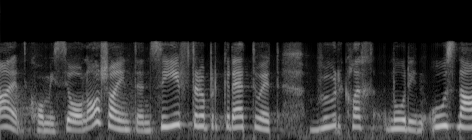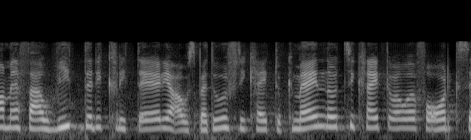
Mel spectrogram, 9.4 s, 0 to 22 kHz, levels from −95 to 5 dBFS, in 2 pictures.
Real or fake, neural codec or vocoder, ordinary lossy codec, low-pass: fake; codec, 16 kHz, 1 kbps, X-Codec, HuBERT features, trained on LibriSpeech; none; 7.2 kHz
